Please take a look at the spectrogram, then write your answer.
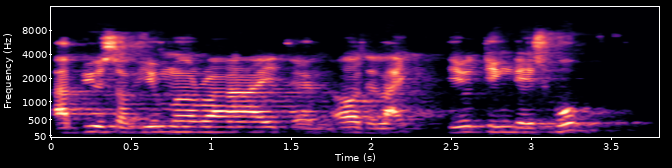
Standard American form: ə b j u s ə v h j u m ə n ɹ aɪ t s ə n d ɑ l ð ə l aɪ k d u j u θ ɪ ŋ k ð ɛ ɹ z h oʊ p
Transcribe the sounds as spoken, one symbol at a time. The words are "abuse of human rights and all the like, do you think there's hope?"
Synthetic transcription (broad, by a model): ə b j u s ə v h j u m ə n ɹ aɪ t ə n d ɑ l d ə l aɪ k d u j u t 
